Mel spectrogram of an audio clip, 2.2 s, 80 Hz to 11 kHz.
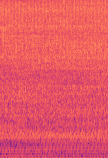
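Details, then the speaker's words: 2006 Vauxhall Vectra-C with Z18XER engine, after replacing the PCV valve in the rocker cover, which had caused rev drops, hesitation and a sucking/hissing noise; steady, even low idle with no hunting or hissing: normal idle after repair. "Okay, let's start it up. See what happens. Perfect. No more hunting."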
